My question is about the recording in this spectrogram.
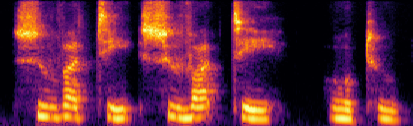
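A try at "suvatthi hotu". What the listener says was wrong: Okay, being very careful to hold that double T, suvati.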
